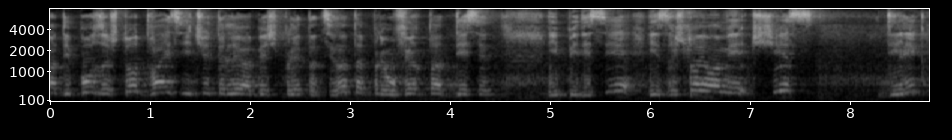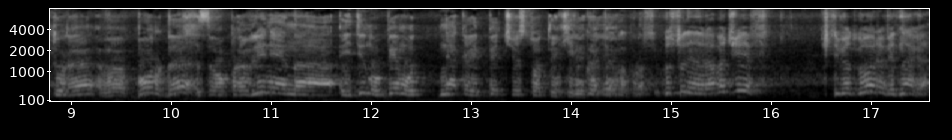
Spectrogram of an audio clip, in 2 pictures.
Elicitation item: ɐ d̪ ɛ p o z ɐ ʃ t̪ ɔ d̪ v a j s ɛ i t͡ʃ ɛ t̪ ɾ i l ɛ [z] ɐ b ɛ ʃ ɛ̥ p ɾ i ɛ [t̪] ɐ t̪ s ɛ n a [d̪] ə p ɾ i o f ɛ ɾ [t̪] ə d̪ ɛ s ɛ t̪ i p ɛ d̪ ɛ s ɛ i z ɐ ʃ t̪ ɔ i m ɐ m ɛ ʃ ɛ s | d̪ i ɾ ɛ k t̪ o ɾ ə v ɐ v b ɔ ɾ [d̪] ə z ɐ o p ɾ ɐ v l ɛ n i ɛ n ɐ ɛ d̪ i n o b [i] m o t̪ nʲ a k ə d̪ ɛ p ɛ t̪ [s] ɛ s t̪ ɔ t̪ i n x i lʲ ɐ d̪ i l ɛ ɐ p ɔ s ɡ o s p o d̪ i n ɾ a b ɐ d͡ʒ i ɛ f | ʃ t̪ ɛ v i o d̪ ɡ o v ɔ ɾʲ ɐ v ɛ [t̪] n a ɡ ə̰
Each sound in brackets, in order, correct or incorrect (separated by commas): incorrect, correct, incorrect, correct, correct, incorrect, incorrect, incorrect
